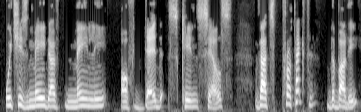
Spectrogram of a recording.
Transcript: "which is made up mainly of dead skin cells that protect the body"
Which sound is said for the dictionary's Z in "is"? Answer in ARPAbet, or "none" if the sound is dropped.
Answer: Z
